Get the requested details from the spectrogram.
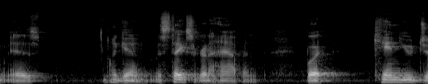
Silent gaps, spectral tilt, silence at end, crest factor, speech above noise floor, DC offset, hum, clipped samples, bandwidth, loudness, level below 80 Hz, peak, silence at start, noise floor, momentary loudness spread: none; -5 dB/octave; 0 s; 18 dB; 29 dB; under 0.1%; none; under 0.1%; 13.5 kHz; -29 LUFS; -64 dBFS; -12 dBFS; 0 s; -58 dBFS; 19 LU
